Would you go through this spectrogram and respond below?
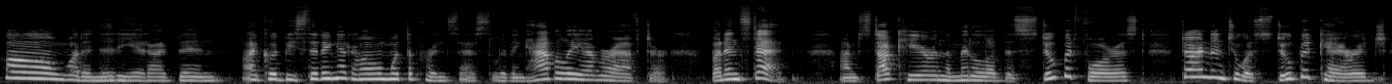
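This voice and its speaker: A woman's voice: medium pitch, expressive, measured pace, natural voice. A woman voicing a young fairytale prince who is earnest, polite and insistent, and easily flustered. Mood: exasperated.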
